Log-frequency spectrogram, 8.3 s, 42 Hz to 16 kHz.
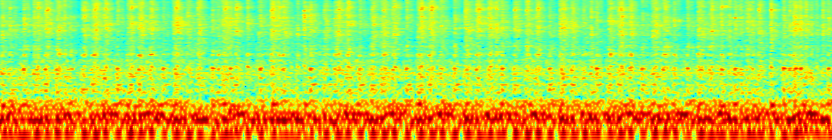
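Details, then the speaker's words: Ford 393 stroker V8 in a Fox-body Mustang after repair: deep, steady, even rumble, the earlier rocker knock gone and the rockers sounding much better, with no ticking or knocking from the top end. "all seriousness the Rockers actually sound a lot better"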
